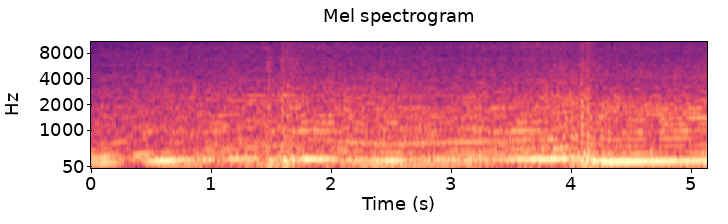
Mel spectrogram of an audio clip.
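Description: Car engine under hard acceleration, heard from inside the cabin: the revs climb, drop sharply at an upshift about a second and a half in, climb again and drop at a second upshift about four seconds in.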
